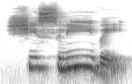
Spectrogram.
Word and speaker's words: Счастливый: Счастливый. We don't pronounce the letter T.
